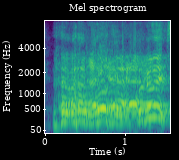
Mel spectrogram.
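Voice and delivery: slow, loud words through laughter; laughing. Retold or imitated. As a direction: drag it out while cracking up. Mocking their design process.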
